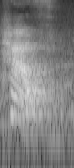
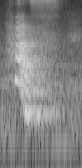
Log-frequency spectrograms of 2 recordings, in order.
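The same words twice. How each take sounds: First: The word ends with a buzzing z sound. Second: The word ends with a hissing s sound. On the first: It matches how the word is normally read. "Using my reading voice" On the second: It matches how the word is spelled. "if I was to use my spelling voice"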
